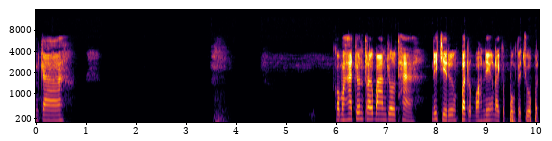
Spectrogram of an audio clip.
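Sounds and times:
person breathing or sighing: 0:03.5 - 0:04.0.

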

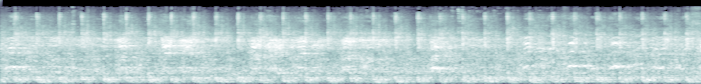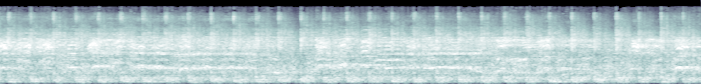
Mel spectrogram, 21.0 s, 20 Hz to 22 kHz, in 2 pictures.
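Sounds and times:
high-pitched group singing: 0:00.0 - 0:21.0
large drum beating: 0:00.0 - 0:21.0.

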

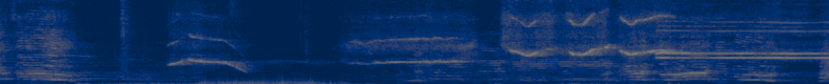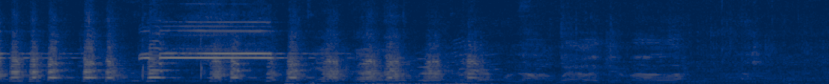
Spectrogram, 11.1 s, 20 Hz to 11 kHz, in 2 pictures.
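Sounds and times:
referee's whistle blasts: 0:02.3 - 0:07.8
voices shouting: 0:02.4 - 0:09.0.

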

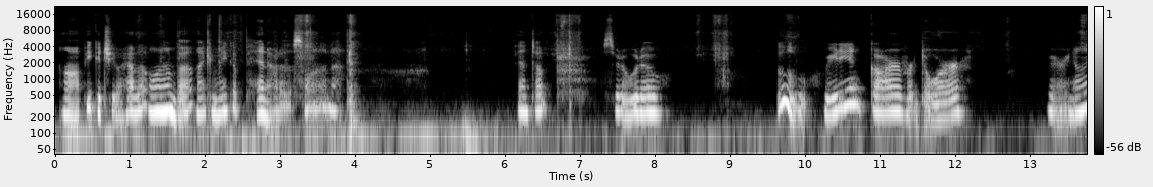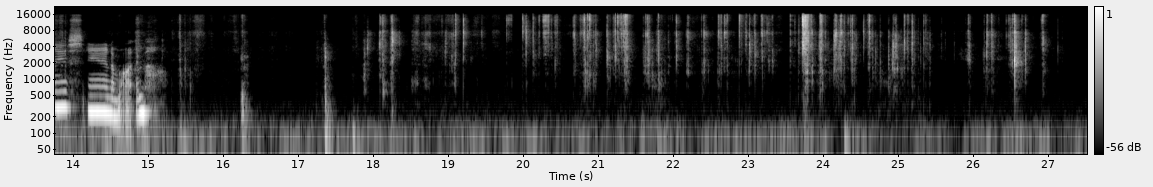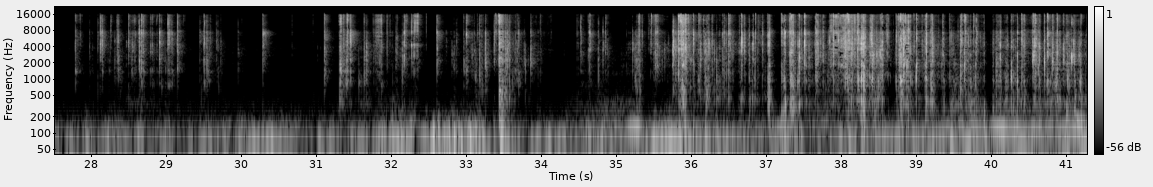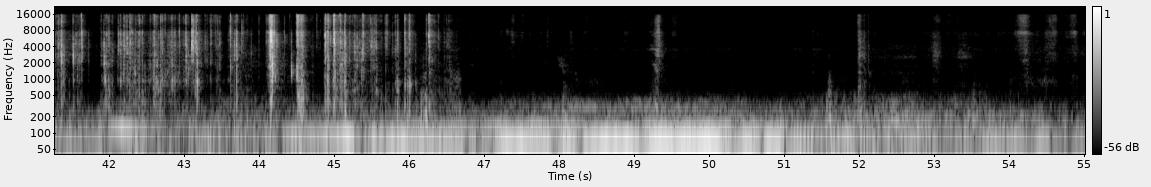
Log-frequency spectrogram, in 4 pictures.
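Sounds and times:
foil wrapper crinkling and tearing: 0:17.9 - 0:27.2, 0:27.8 - 0:30.4, 0:31.0 - 0:46.6.

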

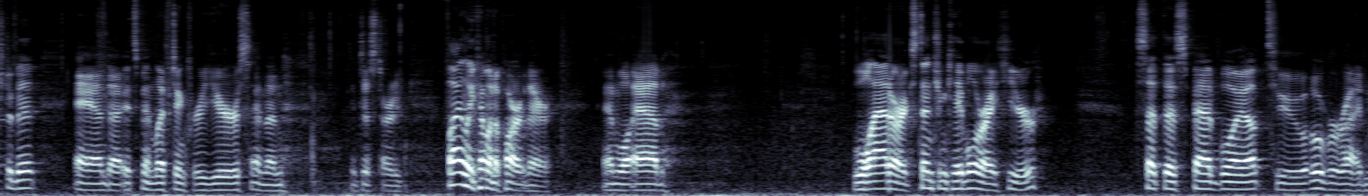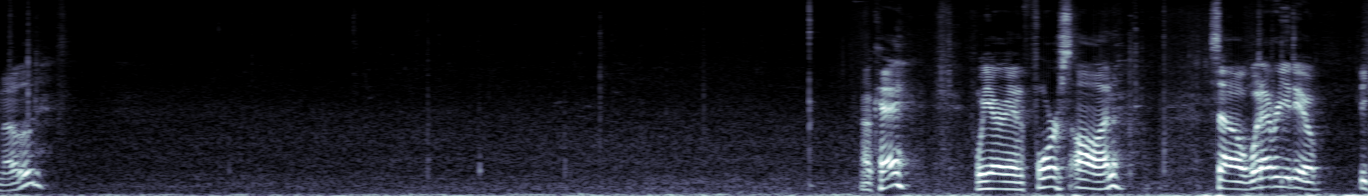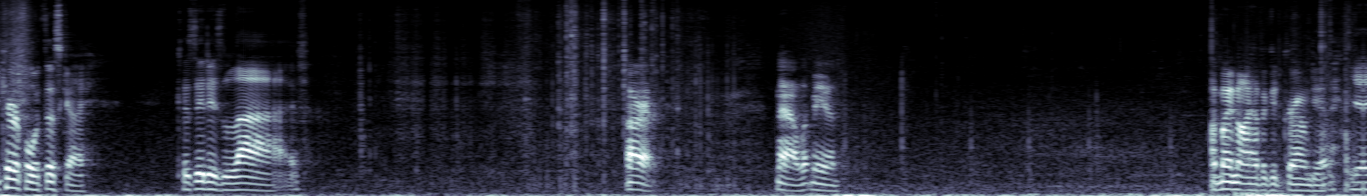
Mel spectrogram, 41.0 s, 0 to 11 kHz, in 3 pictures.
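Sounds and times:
low steady hum: 0:00.0 - 0:41.0
faint clicks and handling noises: 0:03.0 - 0:04.2, 0:13.6 - 0:22.3, 0:24.8 - 0:25.8, 0:30.9 - 0:39.5.

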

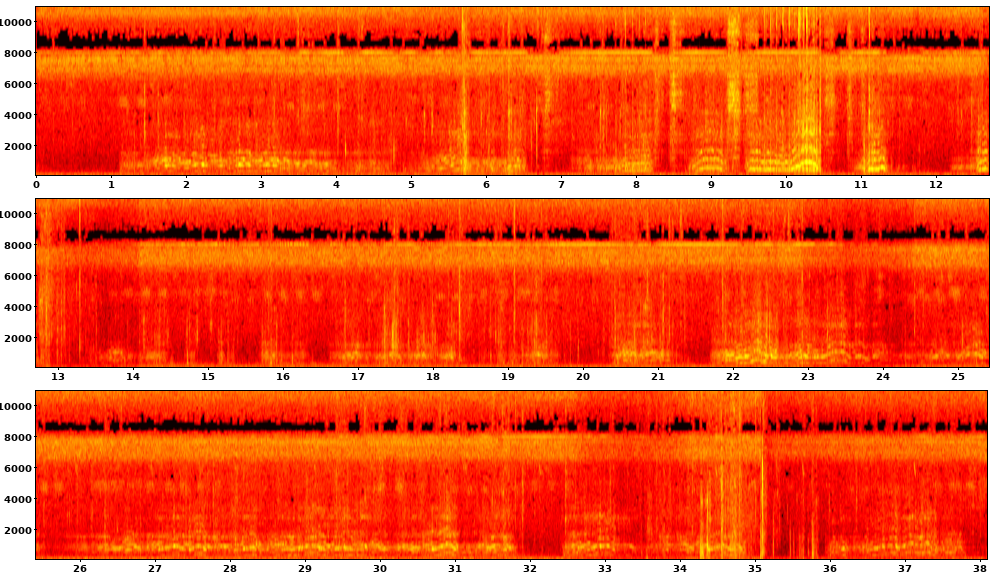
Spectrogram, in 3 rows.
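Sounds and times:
electric motor whining: 0:01.0 - 0:38.0.

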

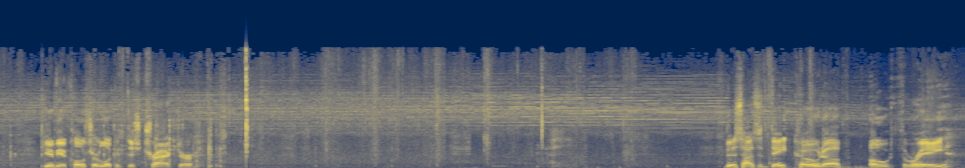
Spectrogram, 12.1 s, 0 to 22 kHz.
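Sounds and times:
soft footsteps in grass: 0:00.0 - 0:11.7.

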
